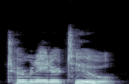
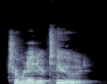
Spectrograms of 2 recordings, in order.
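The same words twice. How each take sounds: First: Terminator two dragged out slower, leaning on "two"; insist, stretching "two". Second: High, loud shout of Terminator two; shouted pick. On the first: A friend repeating the pick more insistently, slower with stress. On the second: A friend shouting his movie pick, high and loud. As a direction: yell the title. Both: A narrator's reading.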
